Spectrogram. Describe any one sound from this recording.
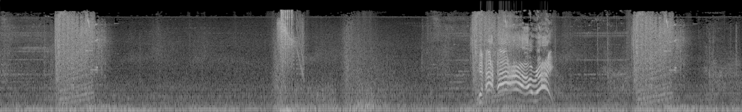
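A bright chime rings out as a glowing crystal is collected.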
